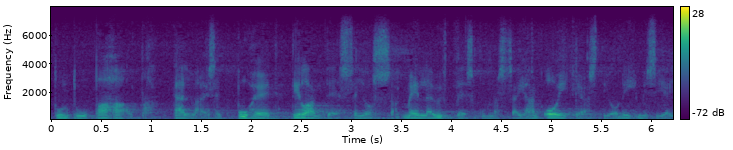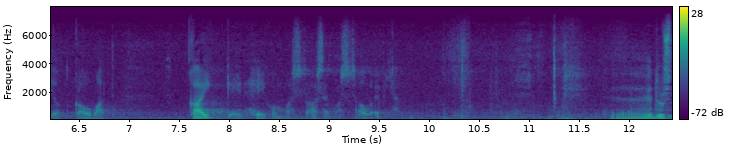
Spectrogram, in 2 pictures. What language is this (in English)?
Finnish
